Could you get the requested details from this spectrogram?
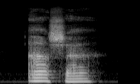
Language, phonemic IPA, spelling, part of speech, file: Dutch, /ˈasa/, asa, conjunction, Nl-asa.ogg
- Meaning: abbreviation of als en slechts als (“iff”)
